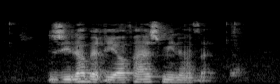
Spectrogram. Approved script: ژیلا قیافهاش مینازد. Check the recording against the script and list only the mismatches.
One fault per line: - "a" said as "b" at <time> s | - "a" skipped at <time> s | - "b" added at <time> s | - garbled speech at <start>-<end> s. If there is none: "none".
- "به" added at 0.8 s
